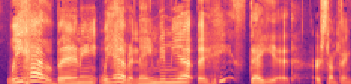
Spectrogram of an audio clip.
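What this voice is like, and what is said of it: Fake sweet Southern accent. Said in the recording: “I sounded really, really southern ... I can fake a southern accent ... a little more sweet and southern”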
